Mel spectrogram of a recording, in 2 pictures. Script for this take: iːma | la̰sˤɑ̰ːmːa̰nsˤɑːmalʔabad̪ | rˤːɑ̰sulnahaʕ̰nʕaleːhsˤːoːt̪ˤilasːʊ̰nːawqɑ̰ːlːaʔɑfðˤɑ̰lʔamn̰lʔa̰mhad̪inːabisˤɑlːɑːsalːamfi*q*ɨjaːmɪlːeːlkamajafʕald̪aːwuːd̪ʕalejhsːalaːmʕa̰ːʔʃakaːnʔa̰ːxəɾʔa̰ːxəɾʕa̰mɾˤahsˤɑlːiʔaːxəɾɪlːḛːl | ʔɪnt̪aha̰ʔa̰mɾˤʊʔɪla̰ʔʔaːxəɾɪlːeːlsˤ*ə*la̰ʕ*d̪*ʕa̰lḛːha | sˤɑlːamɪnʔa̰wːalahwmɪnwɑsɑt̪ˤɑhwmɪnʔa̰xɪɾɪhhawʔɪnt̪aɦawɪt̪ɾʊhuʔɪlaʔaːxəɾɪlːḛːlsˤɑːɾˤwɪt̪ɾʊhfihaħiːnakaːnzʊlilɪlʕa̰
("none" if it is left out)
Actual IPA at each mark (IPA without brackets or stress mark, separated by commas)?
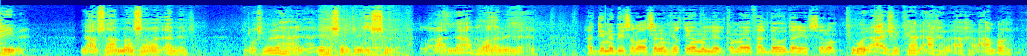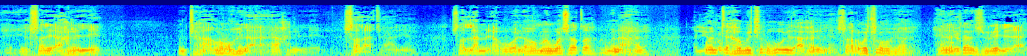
q, ɑ, t̪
